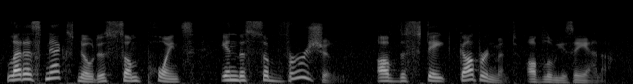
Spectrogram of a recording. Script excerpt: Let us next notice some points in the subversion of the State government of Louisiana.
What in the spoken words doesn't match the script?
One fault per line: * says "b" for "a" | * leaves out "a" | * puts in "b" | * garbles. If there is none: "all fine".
all fine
